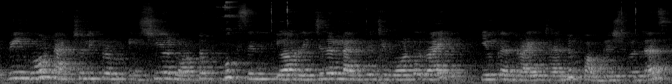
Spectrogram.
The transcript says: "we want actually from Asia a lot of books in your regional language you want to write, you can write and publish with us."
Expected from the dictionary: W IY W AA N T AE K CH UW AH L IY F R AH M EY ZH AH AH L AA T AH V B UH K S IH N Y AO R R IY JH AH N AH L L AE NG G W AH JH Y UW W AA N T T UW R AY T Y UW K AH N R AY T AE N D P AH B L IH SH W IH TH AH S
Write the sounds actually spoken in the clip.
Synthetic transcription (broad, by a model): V IY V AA N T AE K CH UW AH L IY F R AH M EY SH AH AH L AA T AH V B UH K S IH N Y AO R R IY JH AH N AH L L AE NG G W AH JH Y UW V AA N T T UW R AY T Y UW K AH N R AY T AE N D P AH B L IH SH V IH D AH S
